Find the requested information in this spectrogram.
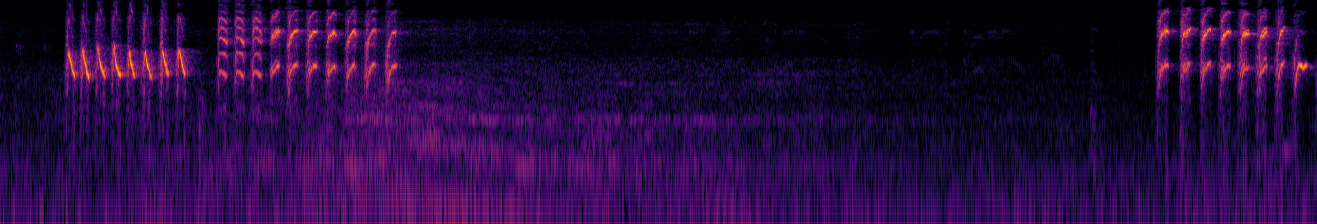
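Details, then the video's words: Greater green leafbird singing two quick bursts of rapid, evenly spaced chirps, a long quiet gap with soft background hiss, then another fast volley of high repeated notes. "Relaksasi pembangkit emosi cucak hijau"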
